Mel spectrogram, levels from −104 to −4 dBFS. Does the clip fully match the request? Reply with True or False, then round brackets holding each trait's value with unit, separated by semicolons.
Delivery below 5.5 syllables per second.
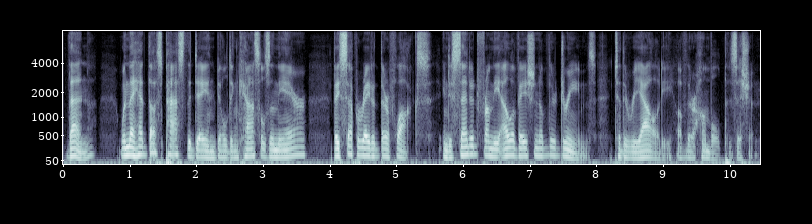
True (5.3 syllables/s)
